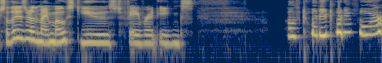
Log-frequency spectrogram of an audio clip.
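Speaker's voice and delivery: words stretched through a yawn. Speaker presenting favorite inks to an audience, yawning while talking. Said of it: "I'm so sorry I'm yawning".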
